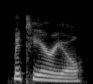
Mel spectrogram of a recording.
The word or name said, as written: material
